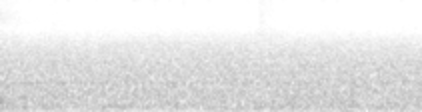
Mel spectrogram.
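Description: Steady background room noise, an even hiss with no distinct events in it.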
